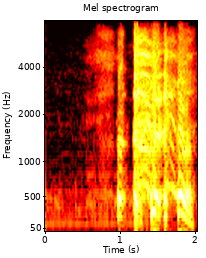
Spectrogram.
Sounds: Cough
